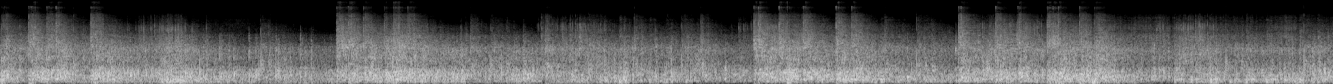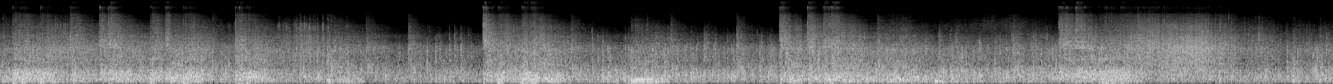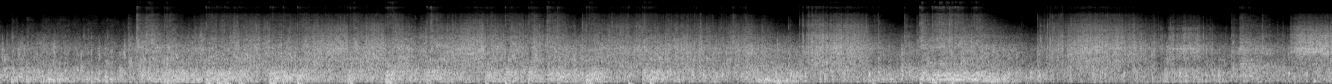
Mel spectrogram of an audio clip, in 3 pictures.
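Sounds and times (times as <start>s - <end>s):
fireworks bangs and crackling: 0.0s - 39.9s.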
